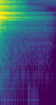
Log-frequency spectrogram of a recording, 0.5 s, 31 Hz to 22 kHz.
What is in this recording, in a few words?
Yamaha TG100 Tambourine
